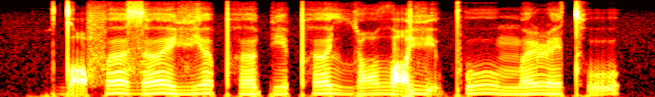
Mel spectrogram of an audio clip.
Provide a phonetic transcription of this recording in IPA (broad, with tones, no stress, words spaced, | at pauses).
dˤṵ˨˦fəː˧˥˧zəː˧˥˧e̯ vʲəː˧˥˧ pʰəː˨˦pʲe˨˦pʰəː˧˥˧lʲʎʊː˨˦ ðˤɛ̰˨˦vʲṵ˨˦ pʼuː˧˥˧ məː˨˦ɭe˨˦tʰṵ˨˦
